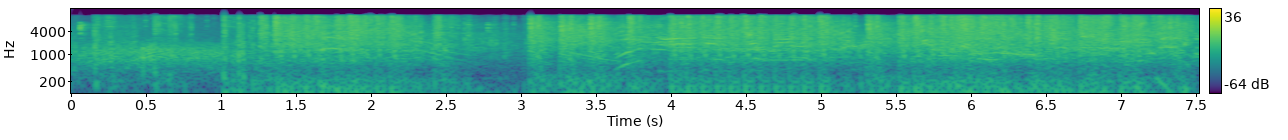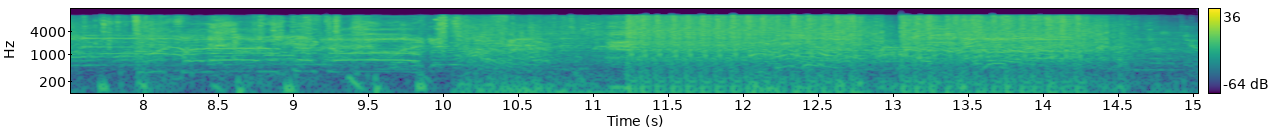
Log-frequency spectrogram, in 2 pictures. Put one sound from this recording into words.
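A submachine gun fires rapid bursts in an echoing room.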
